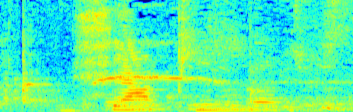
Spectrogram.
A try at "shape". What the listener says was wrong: No, you don't say the E. You say the A. Shape. You don't pronounce the E at the end.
